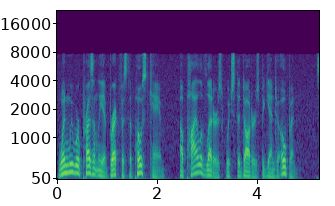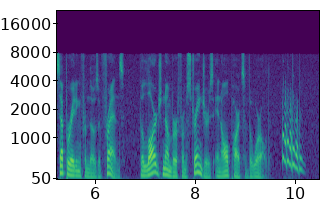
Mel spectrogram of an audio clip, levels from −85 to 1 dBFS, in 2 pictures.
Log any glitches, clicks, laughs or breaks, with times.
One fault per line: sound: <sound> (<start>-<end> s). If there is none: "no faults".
sound: chirp (9.8-10.2 s)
